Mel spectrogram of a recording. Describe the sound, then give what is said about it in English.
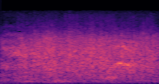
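Audience applause encouraging a contestant, a steady, dense wash of clapping that stays even and fairly loud for the whole stretch. “I'm going to ask the audience to give you a little bit of applause to encourage you.”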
